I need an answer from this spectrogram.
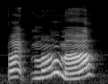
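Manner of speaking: high, loud whine of protest; protesting child. A narrator's reading. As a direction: object to Mama as a wronged little girl. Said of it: "protested Ramona".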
